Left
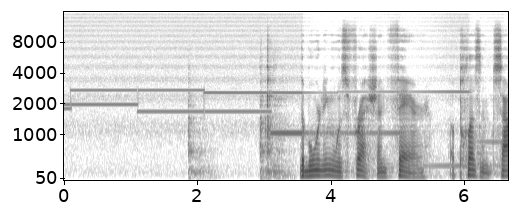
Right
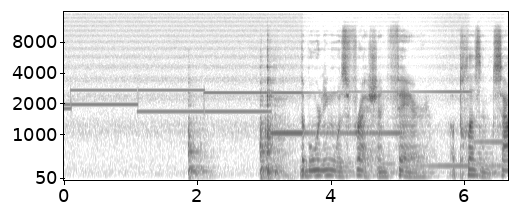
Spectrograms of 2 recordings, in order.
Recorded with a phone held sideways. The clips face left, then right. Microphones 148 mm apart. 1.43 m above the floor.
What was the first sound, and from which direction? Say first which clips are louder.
A cupboard door: right 5 dB; 15° right (ahead or behind).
